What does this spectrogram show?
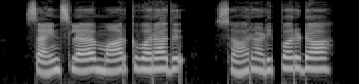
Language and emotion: Tamil, fearful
